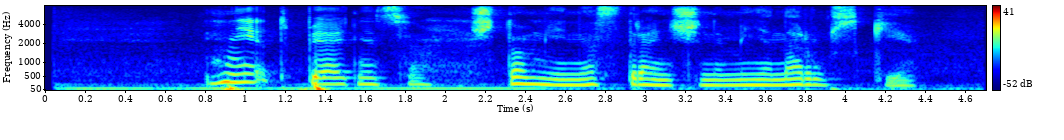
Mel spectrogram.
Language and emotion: Russian, sad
